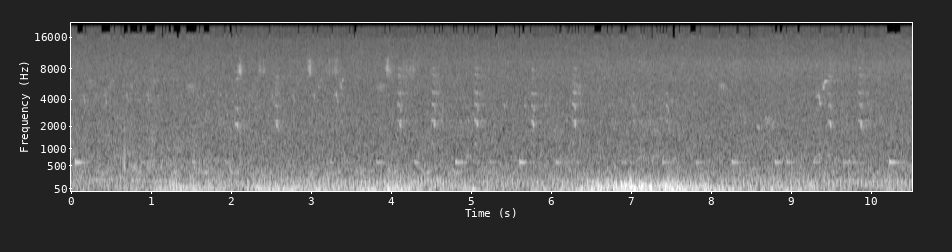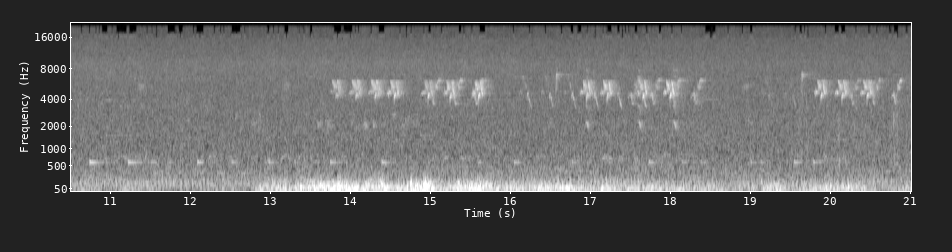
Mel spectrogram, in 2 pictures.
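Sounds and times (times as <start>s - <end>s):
bird chirps: 1.5s - 6.4s, 7.3s - 21.0s.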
